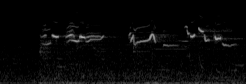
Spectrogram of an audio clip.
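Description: A bird chirping: three short bursts of quick, sliding high-pitched calls about half a second apart, over otherwise quiet surroundings.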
